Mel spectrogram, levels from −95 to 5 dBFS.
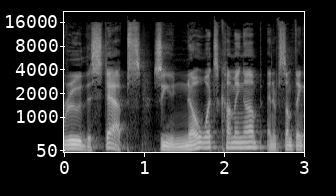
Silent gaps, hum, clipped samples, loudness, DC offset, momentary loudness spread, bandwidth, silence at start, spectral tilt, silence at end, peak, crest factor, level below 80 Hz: none; none; under 0.1%; -25 LUFS; under 0.1%; 6 LU; 17.5 kHz; 0 s; -4 dB/octave; 0 s; -10 dBFS; 16 dB; -48 dBFS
